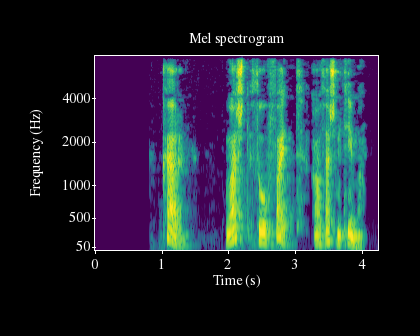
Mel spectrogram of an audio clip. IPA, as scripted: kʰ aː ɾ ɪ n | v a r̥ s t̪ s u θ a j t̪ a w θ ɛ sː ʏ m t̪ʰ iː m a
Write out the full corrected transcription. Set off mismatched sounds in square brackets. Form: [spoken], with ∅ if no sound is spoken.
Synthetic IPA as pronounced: kʰ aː ɾ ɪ n | v a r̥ s t̪ [θ] u [f] a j t̪ a w θ ɛ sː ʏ m t̪ʰ iː m a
